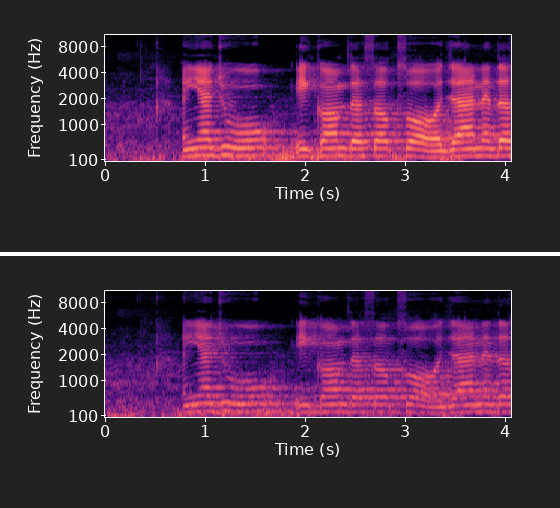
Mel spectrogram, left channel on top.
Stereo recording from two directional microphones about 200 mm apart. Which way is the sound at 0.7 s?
45° left (ahead or behind).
